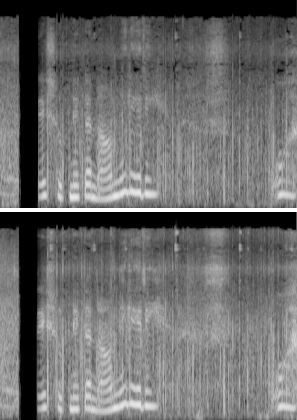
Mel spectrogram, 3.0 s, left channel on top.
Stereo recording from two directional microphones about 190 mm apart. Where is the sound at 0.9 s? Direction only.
15° left (ahead or behind).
